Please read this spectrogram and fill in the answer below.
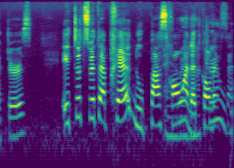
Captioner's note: speaking French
